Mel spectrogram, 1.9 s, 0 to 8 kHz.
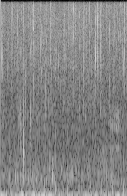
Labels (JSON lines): {"label": "biophony, crackle", "recorder": "SoundTrap 600"}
